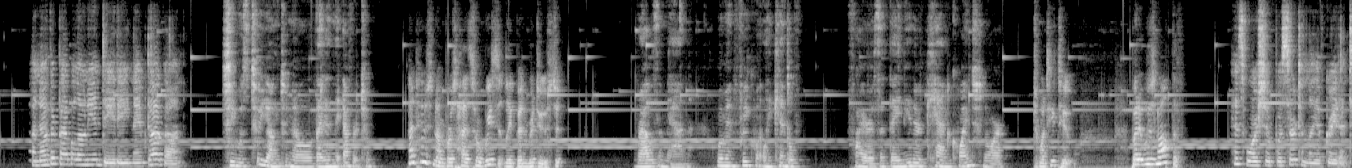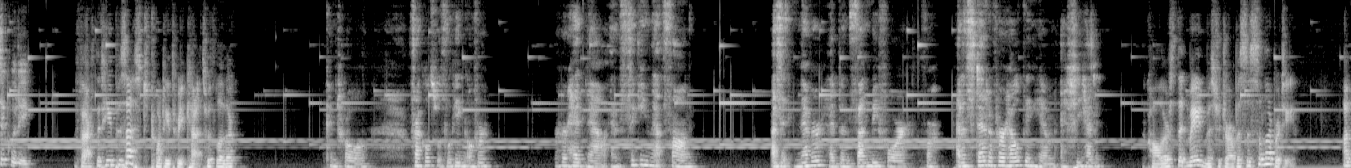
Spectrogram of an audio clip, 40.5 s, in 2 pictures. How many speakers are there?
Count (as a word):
three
